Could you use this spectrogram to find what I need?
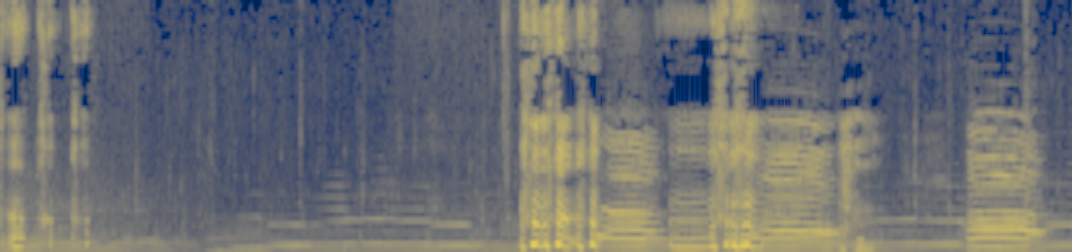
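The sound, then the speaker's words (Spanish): Orphaned children crying and wailing, several bursts of high, quavering sobs and drawn-out wails that waver in pitch, set over a low, steady hum. “Se echa a llorar también Matías. Y todos participan de este dolor. Pero de entre el rumor de las distintas voces y el lamento de los huerfanitos, se alza la dulce voz de Jesús.”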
